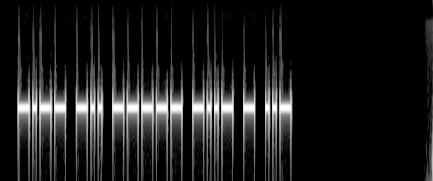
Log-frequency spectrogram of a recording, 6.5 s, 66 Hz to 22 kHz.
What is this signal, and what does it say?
Morse code, heard as a keyed tone, about 22 wpm, 700 Hz. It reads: YD0XTU
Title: DXCC-100 Call Signs - 6 Characters - 22wpm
